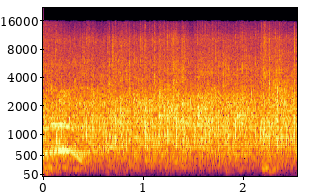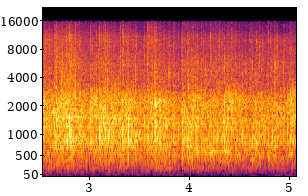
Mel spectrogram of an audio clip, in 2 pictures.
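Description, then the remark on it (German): An audience claps steadily for about five seconds, a dense, even wash of many hands with no pauses, holding at a fairly constant level throughout. “Dann lass uns Applaus geben”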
